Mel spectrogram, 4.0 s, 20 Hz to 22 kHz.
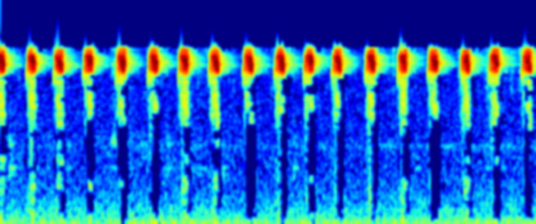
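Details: Cricket from a 2020 National Institute of Biological Resources recording: about sixteen crisp, high chirps in four seconds, each short and evenly timed, with a faint low rumble beneath.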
